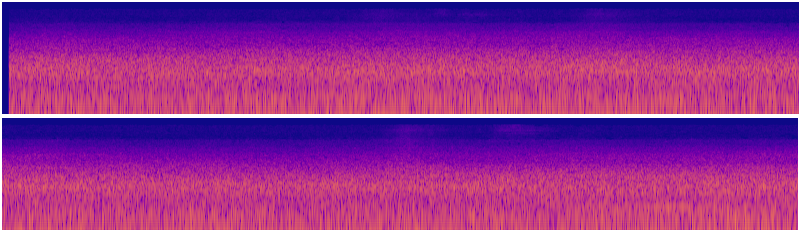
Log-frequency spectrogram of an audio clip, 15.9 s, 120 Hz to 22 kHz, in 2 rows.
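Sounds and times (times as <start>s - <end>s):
distant road traffic hum: 0.1s - 15.9s.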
